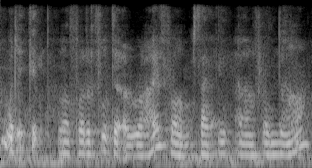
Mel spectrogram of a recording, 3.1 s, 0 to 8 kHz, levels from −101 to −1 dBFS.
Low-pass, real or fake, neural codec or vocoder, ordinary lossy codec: 7.2 kHz; fake; codec, 24 kHz, 3 kbps, HILCodec; none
